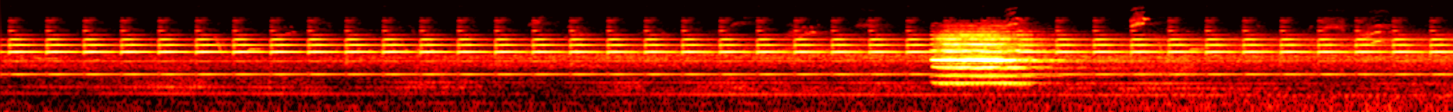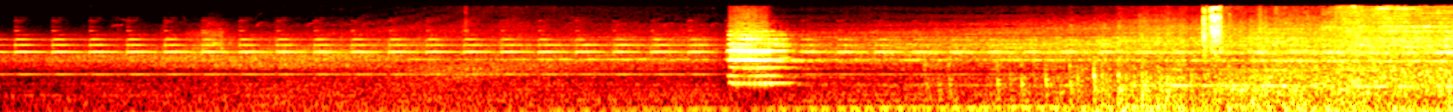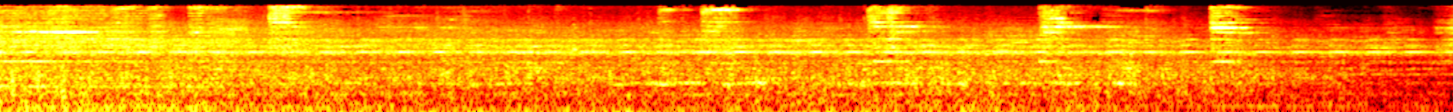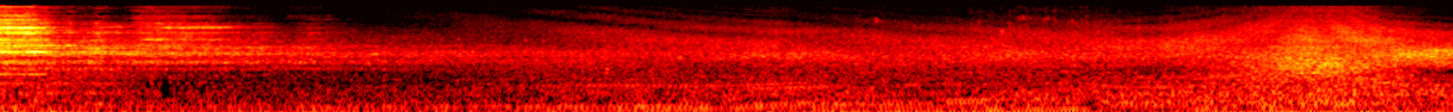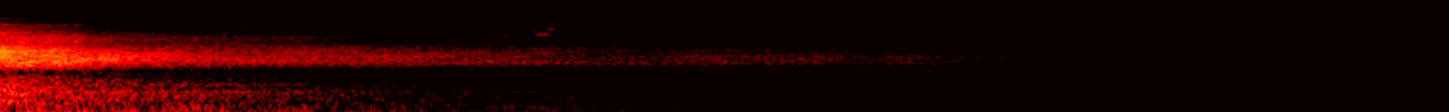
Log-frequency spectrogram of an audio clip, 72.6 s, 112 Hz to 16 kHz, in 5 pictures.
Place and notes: {"title": "Overland Train to Melbourne, 8:45am, Littlehampton, South Australia, - Overland Train to Melbourne 8:45am", "date": "2008-09-05 05:56:00", "description": "Every day the Overland Train between Adelaide & Melbourne passes here.\nMon, Wed & Fri it passes at about 8:45am heading east to Melbourne, Victoria.\nOn Tue, Thu & Sat it passes at about 4:45pm on it's way back to Adelaide.\nI live about 600 metres from here.\nAT-3032 stereo pair were set up on the South West corner of the T-Junction near the row of planted trees.\nRecorded at 8:45am on Friday 5 September 2008", "latitude": "-35.03", "longitude": "138.88", "altitude": "387", "timezone": "Australia/South"}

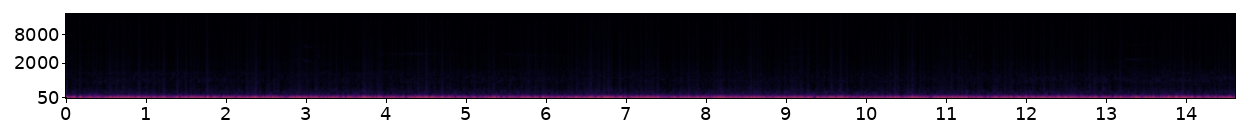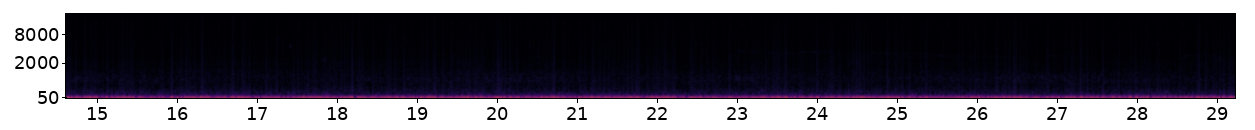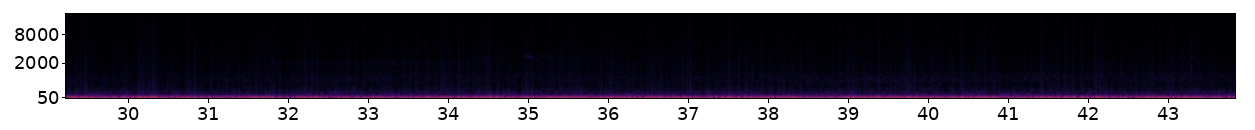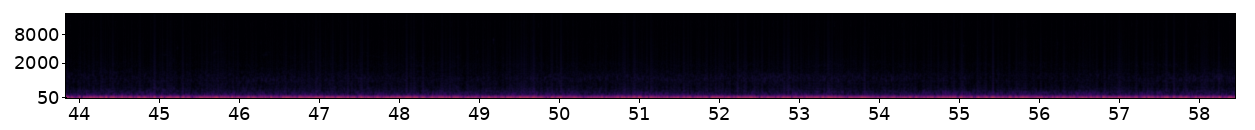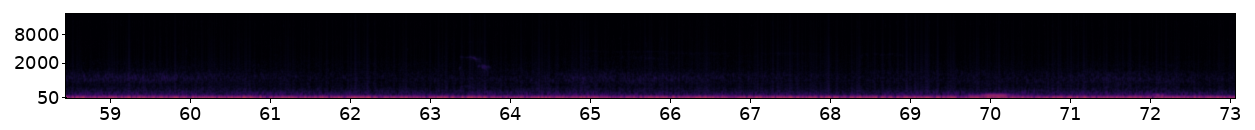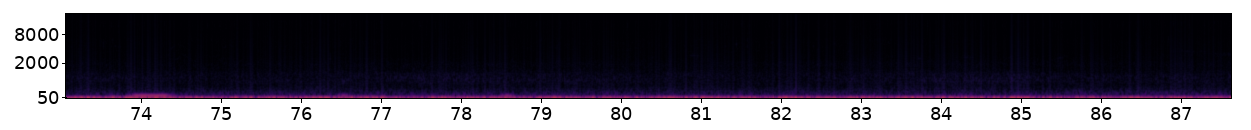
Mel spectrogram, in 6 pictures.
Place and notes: {"date": "2022-03-23 19:20:00", "description": "19:20 Walberswick, Halesworth, Suffolk Coastal Area - wetland ambience", "latitude": "52.30", "longitude": "1.64", "altitude": "1", "timezone": "Europe/London"}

